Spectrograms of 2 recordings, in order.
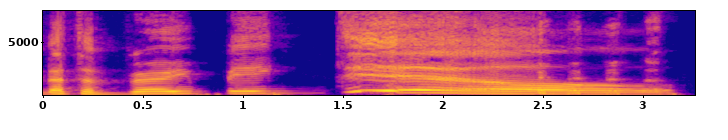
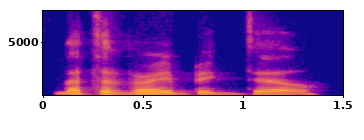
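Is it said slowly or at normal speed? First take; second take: slowly; normal speed. First: It is said slowly. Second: It is said at a normal pace.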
